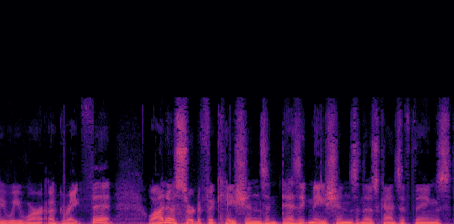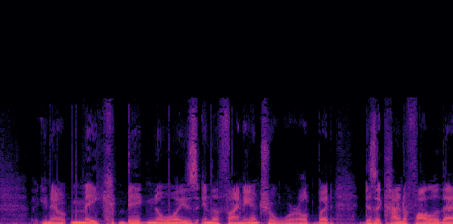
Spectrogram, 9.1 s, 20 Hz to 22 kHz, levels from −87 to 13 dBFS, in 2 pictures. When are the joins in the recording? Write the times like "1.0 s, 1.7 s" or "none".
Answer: none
